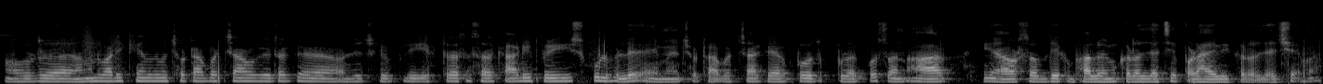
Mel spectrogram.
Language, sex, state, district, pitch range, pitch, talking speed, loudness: Maithili, male, Bihar, Saharsa, 130-150 Hz, 140 Hz, 150 wpm, -34 LUFS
